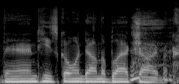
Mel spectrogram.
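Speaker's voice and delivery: normal talking voice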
